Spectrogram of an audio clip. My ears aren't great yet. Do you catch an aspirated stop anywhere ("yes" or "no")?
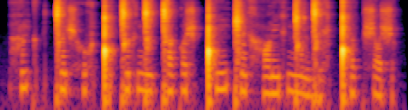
yes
